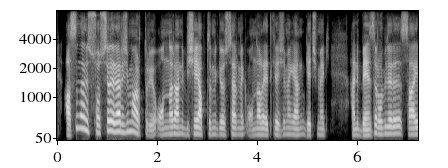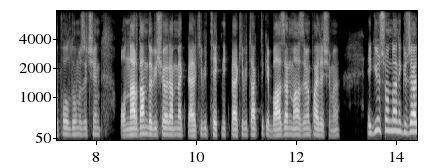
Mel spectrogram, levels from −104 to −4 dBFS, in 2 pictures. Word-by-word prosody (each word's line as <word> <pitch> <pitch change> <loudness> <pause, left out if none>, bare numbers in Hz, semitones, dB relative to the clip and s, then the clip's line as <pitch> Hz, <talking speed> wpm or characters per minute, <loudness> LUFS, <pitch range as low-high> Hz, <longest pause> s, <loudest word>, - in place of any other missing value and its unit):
Aslında, 290 -1 +2
hani, 245 -5 +3
sosyal 185 +6 +1
enerjimi 210 0 +4
arttırıyor. 115 -9 -1
Onlara, 150 +3 +1
hani, 155 -2 -1
bir - - -7
şey 160 - +3
yaptığımı 140 0 +3
göstermek, 145 0 -3
onlarla 140 +3 -2
etkileşime 145 +2 -5
gelm 140 +1 -2
geçmek 135 +1 -6 0.4
Hani, 125 -1 -4
benzer 130 +8 +3
hobilere 160 +2 0
sahip 145 +2 0
olduğumuz 145 -1 -6
için 145 -1 -7 0.4
onlardan 140 +6 +5
da 145 -2 +2
bir 140 - -3
şey 150 +2 0
öğrenmek, 140 -1 0
belki 120 +5 0
bir 140 - -10
teknik, 135 0 -6
belki 130 +2 0
bir 140 - -11
taktik 140 -3 -3
ve 110 - -5
bazen 135 +3 +3
malzeme 140 +1 -2
paylaşımı. 125 -3 -3 0.6
E, 175 - -4
gün 235 +8 -3
sonunda, 230 0 -1
hani, 220 -2 0
güzel 205 +3 +4
145 Hz, 170 wpm, -25 LUFS, 135-160 Hz, 0.6 s, onlardan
